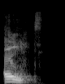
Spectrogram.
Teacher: the number eight is a diphthong, that two vowels ei is pronounced as one, a long a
